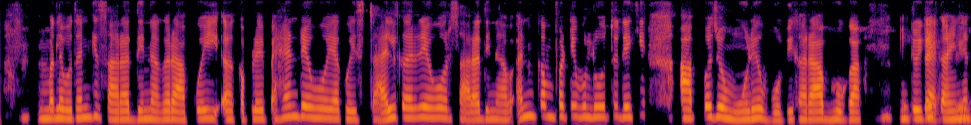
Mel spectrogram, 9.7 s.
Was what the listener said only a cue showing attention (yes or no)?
yes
